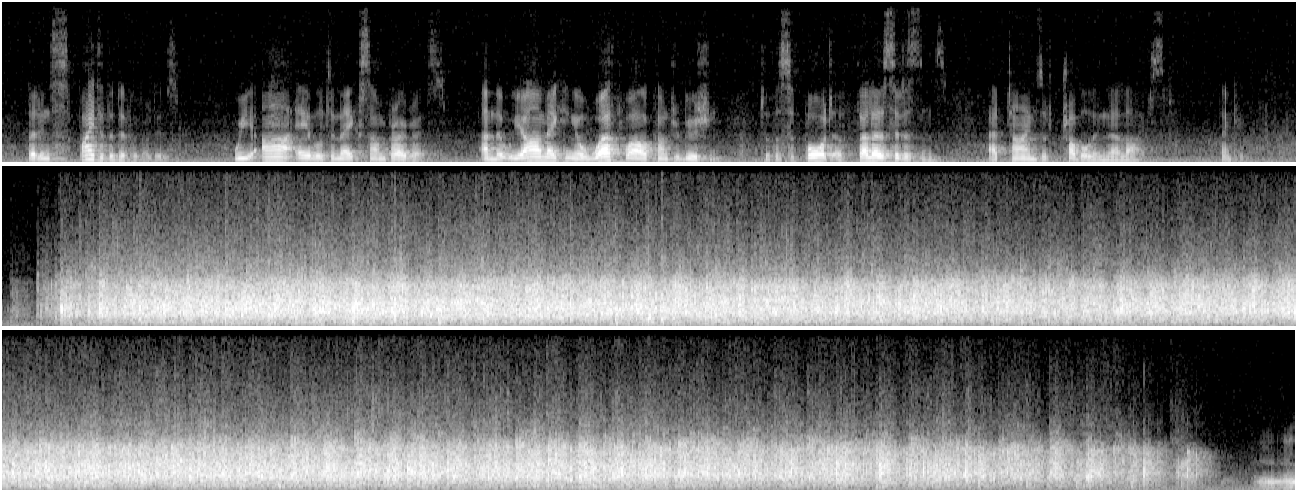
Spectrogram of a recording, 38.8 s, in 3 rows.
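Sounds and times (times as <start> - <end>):
speech: 0.3 - 11.6, 12.2 - 12.4
audience applause after a lecture: 13.0 - 38.0.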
